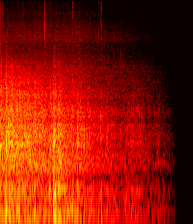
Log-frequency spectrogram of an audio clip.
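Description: Thunder cracks and rumbles, slowly fading away.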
